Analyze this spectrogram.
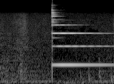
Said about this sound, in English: Did you hear that? Did you hear bell? Means it's time to pick of the buck with Pac-Man.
